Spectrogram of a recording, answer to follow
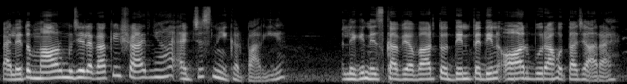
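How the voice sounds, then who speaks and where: Woman acting sister-in-law, aggrieved, confiding, high voice, moral-story drama. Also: fairly quick, fairly bright tone, slight background noise.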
